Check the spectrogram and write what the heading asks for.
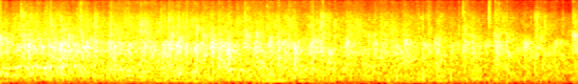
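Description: Steady audience applause, a dense wash of many hands clapping at an even loudness throughout, with no voices standing out.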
